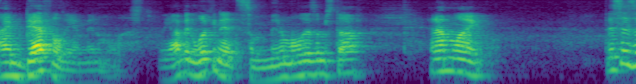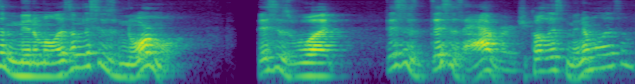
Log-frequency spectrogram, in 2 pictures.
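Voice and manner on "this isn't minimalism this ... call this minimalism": worked-up, slightly angry, rising, excited outburst. Asked about minimalism, the speaker answers excited, voice rising. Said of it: "your voice goes up, gets a little angry".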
